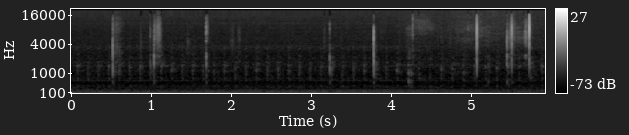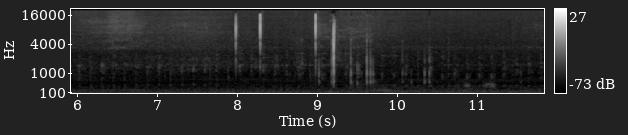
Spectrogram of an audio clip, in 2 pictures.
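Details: 2009 VW 1.4 TSI twincharged (CAVD) petrol engine at cold start idle, with a new timing chain set and new 5W-40 oil: low rumble with irregular sharp ticks and knocks, two or three a second.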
